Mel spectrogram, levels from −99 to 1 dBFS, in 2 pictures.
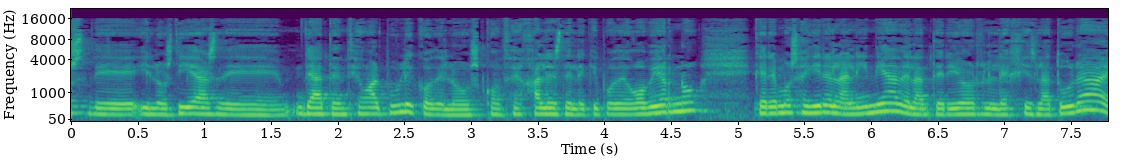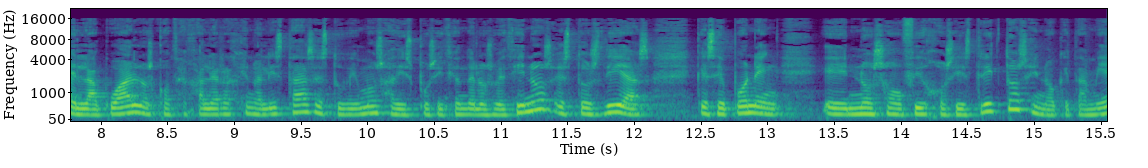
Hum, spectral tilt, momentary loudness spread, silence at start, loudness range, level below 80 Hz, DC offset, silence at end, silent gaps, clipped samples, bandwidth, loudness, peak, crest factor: none; -5.5 dB/octave; 8 LU; 0 s; 3 LU; -60 dBFS; under 0.1%; 0 s; none; under 0.1%; 16.5 kHz; -22 LUFS; -6 dBFS; 14 dB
